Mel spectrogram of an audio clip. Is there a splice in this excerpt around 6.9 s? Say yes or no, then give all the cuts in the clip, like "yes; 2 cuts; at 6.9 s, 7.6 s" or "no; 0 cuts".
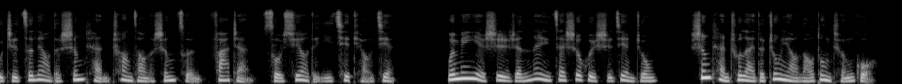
no; 1 cut; at 4.4 s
